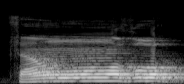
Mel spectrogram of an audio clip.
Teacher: സാക്കിനത്തായ നൂനും ശേഷം ളാഉമാണ്. ഇഖ്ഫാ ഹഖീഖി നൽകി മറച്ച് മണിക്കുക. മണിക്കലിൽ തഫ്ഖീം വേണം.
